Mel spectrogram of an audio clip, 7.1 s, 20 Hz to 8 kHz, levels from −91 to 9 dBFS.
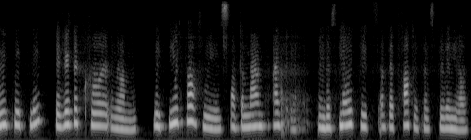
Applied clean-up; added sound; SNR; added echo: neural mask model DeepFilterNet 3.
